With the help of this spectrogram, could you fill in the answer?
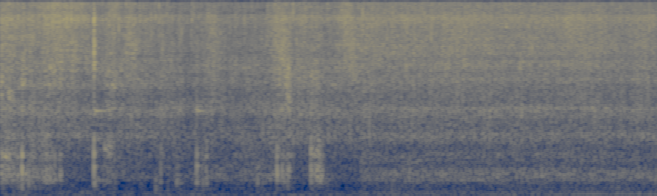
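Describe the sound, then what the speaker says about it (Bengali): Fish pieces sautéing with onion, green chilli, tomato and garlic in a pan, an even steady sizzle with several distinct stirring clacks early on, then mostly smooth frying, close and without speech. "এখন দিয়ে দিলাম মাছগুলো তো মাছগুলো দিয়ে কিছুক্ষণ কষিয়ে নিলাম"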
